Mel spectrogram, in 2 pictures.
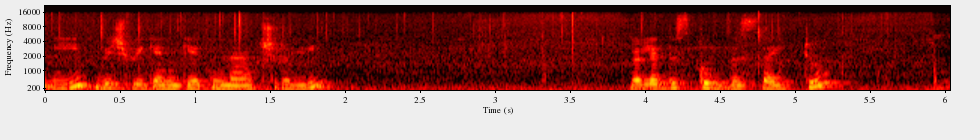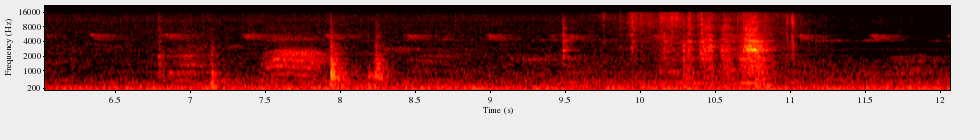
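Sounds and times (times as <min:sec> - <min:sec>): crepe sizzling on a griddle: 0:00.0 - 0:11.4
metal spatula scraping pan: 0:09.5 - 0:11.0.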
